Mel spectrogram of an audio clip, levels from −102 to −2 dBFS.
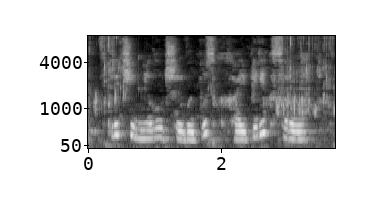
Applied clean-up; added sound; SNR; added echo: classical method WPE with log-MMSE.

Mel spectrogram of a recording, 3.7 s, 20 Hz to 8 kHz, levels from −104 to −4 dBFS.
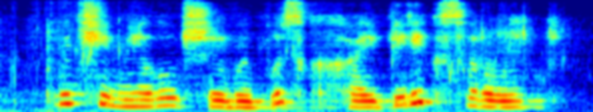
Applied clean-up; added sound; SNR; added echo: neural mask model DeepFilterNet 3.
